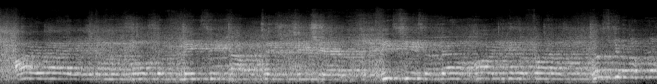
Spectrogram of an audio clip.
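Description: A voice holding long drawn-out calls, each held at a steady pitch for a second or two before shifting to the next.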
